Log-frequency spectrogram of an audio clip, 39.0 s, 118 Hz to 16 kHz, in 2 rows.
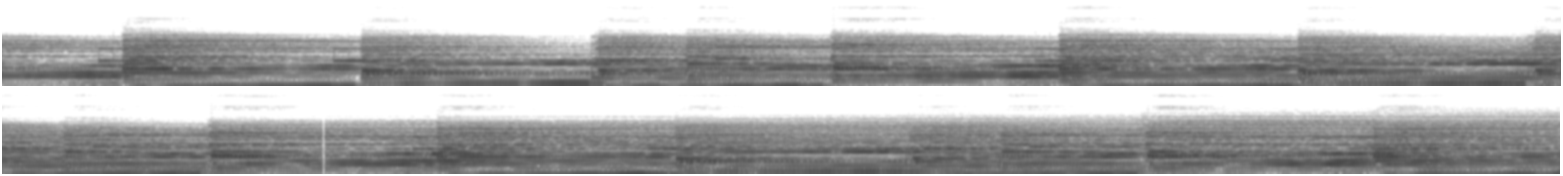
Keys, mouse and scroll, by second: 4.0 ctrl+shift+click, 19.4 ctrl+z, 19.6 ctrl+z, 26.8 ctrl+scroll up 1, 27.5 ctrl+scroll down 1, 28.4-29.3 shift+scroll down 1, 29.3-30.5 shift+scroll down 1.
